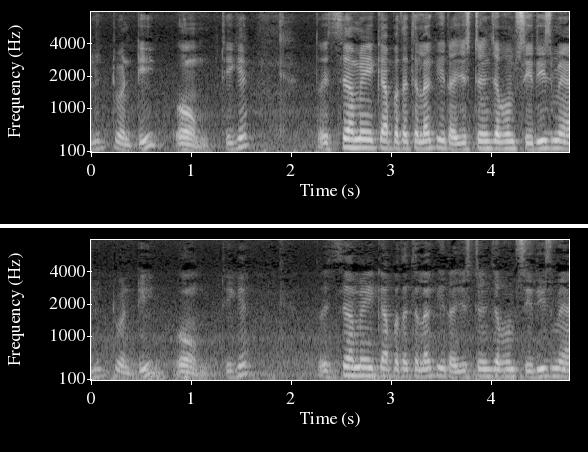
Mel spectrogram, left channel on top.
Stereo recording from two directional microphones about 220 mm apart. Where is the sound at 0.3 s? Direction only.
55° left (ahead or behind).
